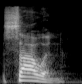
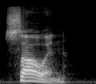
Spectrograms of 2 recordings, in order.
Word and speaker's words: Samhain: It has its roots in, I don't know how to pronounce this, Rory, I'm going to be real with you. Samhain. Samhain. Uh, this is the ancient pagan festival. It's actually spelt Samhain confusingly.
